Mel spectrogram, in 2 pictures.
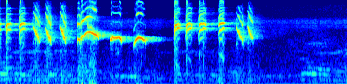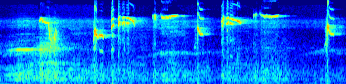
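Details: Orange-headed thrush song used to encourage singing: rapid high trilled notes and a descending slur, then softer scattered whistles over faint background noise.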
